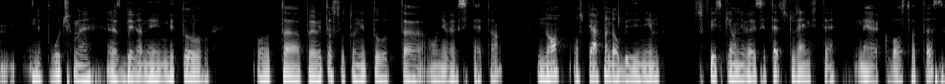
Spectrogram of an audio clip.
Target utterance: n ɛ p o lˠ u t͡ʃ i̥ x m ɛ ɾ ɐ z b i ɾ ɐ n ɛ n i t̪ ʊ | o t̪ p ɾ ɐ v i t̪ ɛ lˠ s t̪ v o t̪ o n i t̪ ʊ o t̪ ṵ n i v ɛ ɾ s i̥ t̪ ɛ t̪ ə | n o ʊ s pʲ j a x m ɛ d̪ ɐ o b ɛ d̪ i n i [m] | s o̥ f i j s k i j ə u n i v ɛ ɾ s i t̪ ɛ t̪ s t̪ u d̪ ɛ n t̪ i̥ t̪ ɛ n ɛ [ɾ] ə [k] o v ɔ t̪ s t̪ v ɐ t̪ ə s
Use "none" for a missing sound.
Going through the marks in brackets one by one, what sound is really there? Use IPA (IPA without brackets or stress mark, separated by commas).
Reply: m, ɾ, k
